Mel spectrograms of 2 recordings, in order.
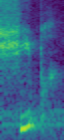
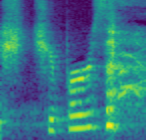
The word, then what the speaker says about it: Chypre: Based on the French I know, I'm pretty sure it is pronounced Chypres. But then sales associates will say Chypres. So I'm not sure if they're like Americanizing the name, or I'm pretty sure they're called Chypres.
